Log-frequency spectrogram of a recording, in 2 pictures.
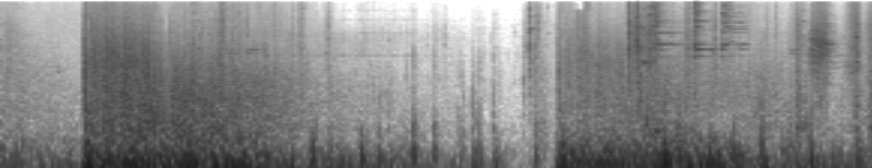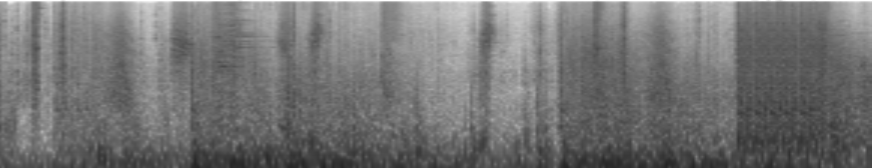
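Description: Explosions and heavy gunfire in a shooter video game: repeated loud booms and bursts of weapon fire, with a brief lull before another barrage of blasts.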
